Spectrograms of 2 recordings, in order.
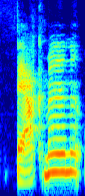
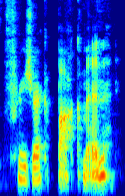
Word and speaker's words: Fredrik Backman: I think I pronounced it Bachman last week, but it is Friedrich Bachman.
